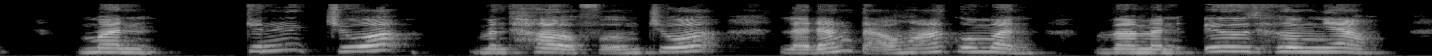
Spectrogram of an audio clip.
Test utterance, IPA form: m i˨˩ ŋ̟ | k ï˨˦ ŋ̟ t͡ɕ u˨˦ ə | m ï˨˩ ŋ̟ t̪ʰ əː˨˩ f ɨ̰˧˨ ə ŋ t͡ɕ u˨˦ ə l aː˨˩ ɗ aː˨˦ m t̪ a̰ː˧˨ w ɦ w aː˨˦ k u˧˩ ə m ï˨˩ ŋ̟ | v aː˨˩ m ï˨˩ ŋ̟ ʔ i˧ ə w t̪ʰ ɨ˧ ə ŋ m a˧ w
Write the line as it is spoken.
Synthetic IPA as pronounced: m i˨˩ ŋ̟ | k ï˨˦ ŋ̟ t͡ɕ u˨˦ ə | m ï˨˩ ŋ̟ t̪ʰ əː˨˩ f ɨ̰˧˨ ə ŋ t͡ɕ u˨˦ ə l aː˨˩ ɗ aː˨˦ ŋ t̪ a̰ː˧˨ w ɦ w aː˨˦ k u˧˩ ə m ï˨˩ ŋ̟ | v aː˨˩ m ï˨˩ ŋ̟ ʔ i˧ ə w t̪ʰ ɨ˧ ə ŋ ɲ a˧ w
